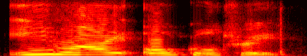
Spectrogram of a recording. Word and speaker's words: Eli Ocheltree: you already explained oh my name is pronounced eli oakletry seriously women are never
